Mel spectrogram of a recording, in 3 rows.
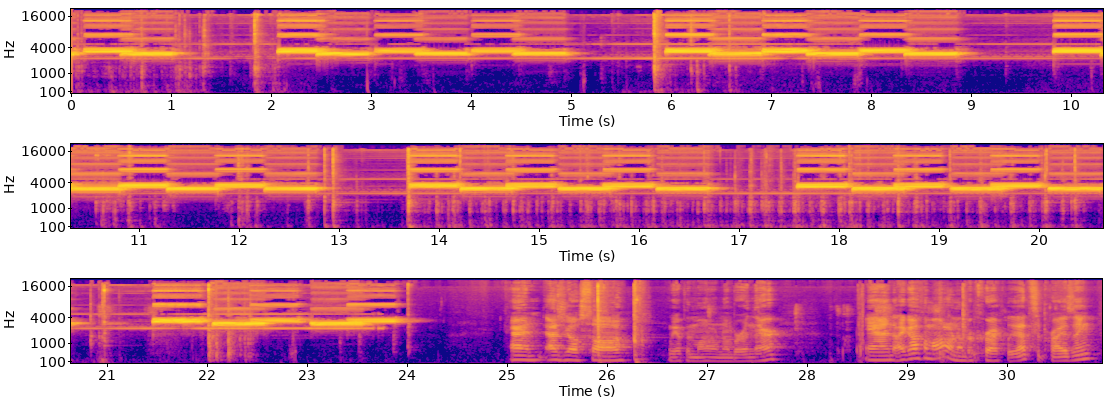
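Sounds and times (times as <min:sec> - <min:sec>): electronic alarm horn blasts: 0:00.0 - 0:24.0.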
